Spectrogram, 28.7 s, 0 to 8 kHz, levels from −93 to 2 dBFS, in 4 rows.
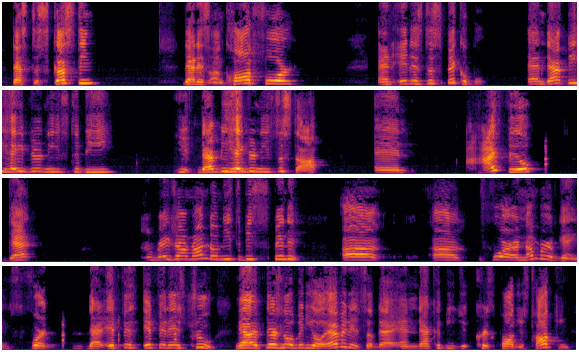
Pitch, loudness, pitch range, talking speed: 270 Hz, -25 LUFS, 240-310 Hz, 130 wpm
